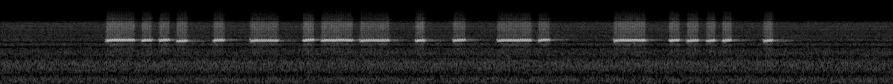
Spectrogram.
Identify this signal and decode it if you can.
Morse code, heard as a whistle, hand-sent with a straight key, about 14 wpm, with room echo. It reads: BETWEEN THE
